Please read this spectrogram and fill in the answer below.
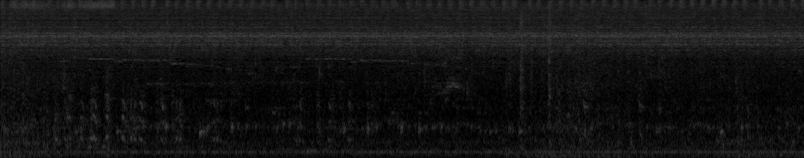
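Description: Faint outdoor background: a steady high insect drone over a low hum, with scattered faint ticks.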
